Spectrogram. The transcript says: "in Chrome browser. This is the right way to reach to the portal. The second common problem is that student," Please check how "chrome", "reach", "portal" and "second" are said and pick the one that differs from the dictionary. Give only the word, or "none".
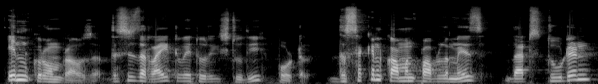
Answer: none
